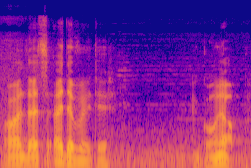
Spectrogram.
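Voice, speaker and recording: A man's voice: mid-range voice, moderate pace, fairly bright tone, soft background music. A man casually commentating as he plays a game on a live stream.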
